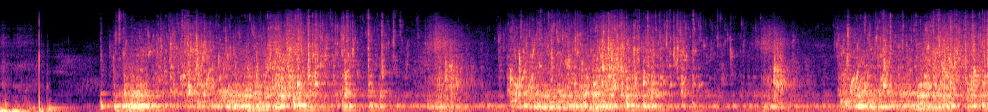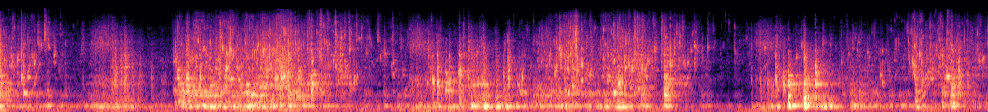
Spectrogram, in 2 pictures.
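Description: Hands swishing and scooping crabapples in a stainless steel sink full of water: splashing and sloshing in about six surges, each a second or two long, with short lulls between them.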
